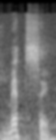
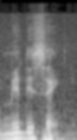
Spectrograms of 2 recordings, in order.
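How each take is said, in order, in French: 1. Le e du milieu n'est pas prononcé du tout. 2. Le e du milieu est clairement prononcé. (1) "mais on dit médecin" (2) "tout le monde dit médecin"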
